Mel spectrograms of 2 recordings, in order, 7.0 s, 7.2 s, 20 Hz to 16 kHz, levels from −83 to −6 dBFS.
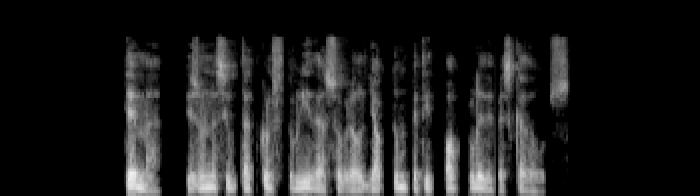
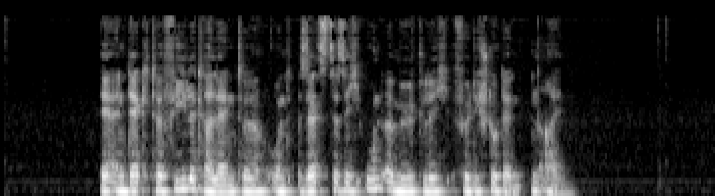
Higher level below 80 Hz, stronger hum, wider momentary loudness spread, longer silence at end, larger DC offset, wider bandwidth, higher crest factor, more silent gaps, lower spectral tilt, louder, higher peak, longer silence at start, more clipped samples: second, -60 dBFS vs -52 dBFS; neither; first, 14 LU vs 8 LU; about the same, 1.35 s vs 1.45 s; neither; second, 8 kHz vs 11.5 kHz; first, 22 dB vs 16 dB; first, 1.64-1.87 s, 3.86-3.93 s, 4.38-4.44 s, 4.61-4.67 s vs none; about the same, -6 dB/octave vs -6.5 dB/octave; second, -24 LUFS vs -17 LUFS; about the same, -4 dBFS vs -2 dBFS; first, 1.25 s vs 1 s; neither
